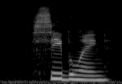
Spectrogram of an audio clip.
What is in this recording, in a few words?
"Sebewaing", Michigan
